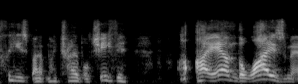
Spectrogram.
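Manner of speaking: tearful, stammering, begging tone. Retelling a wrestling scene: imitating Paul Heyman crying. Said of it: "and he's crying, and he's like".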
